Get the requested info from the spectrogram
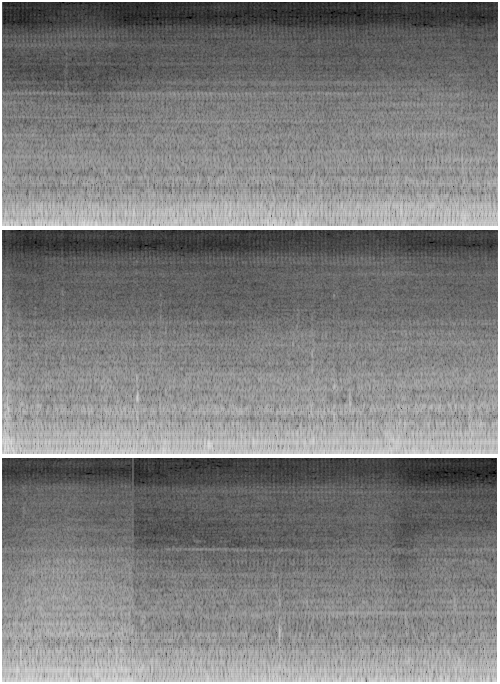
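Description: A small engine running steadily at idle, an even low hum, with one sharp knock about five seconds in.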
